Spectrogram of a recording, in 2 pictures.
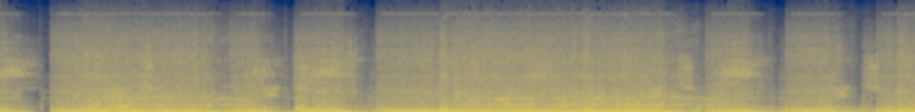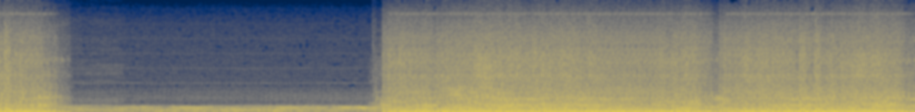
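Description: A rotary machine gun fires in a rapid, continuous roar.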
